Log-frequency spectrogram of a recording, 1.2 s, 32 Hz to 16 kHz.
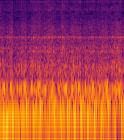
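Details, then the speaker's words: Rusi 110 motorcycle after regulator replacement (old one stopped charging, two-day-old battery went weak), damaged wiring: short burst of steady low idle chug without misses or stumbling; engine running smoothly again, battery should now recharge. "So kahit na walang baterya mga bay, aandar pa din to."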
